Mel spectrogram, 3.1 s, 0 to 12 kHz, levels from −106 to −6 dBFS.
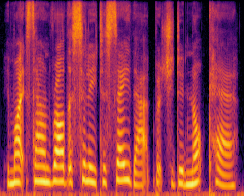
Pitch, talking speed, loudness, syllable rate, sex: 235 Hz, 255 wpm, -18 LUFS, 5.2 syllables/s, female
